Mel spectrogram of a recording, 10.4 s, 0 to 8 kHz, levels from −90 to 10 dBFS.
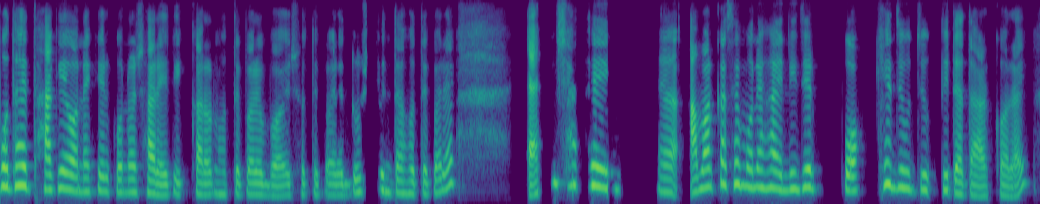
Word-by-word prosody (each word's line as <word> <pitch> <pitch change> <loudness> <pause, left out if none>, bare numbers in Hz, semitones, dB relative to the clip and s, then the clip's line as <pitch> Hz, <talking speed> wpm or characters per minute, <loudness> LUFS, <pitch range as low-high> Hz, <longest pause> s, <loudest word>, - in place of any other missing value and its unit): বোধহয় 280 0 +7
থাকে 230 +2 +4
অনেকের 200 +1 -2
কোনো 190 +1 0
শারীরিক 160 -2 +1
কারণ 160 -1 0
হতে 165 +1 -6
পারে, 160 -1 0
বয়স 145 +1 -2
হতে 155 -1 -8
পারে, 155 0 -3
দুশ্চিন্তা 190 0 -3
হতে 170 +1 -3
পারে। 200 +8 -1 0.9
একই 325 - -6
সাথেই 285 -2 +4 0.5
অ্যা 195 -1 -1 0.3
আমার 260 +2 +4
কাছে 305 0 +2
মনে 260 0 +2
হয় 245 -2 +4
নিজের 255 +3 +3 0.3
পক্ষে 215 +7 +1
জু 255 - +3 0.2
যুক্তিটা 220 -4 0
দাঁড় 140 -1 -1
করায় 145 - -3
205 Hz, 155 wpm, -21 LUFS, 165-255 Hz, 0.9 s, বোধহয়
